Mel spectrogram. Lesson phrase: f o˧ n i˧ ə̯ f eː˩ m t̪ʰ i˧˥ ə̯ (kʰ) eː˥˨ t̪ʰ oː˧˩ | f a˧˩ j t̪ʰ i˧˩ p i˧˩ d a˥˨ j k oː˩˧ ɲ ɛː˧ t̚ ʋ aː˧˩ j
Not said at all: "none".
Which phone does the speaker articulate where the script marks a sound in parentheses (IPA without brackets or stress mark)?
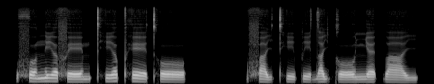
pʰ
